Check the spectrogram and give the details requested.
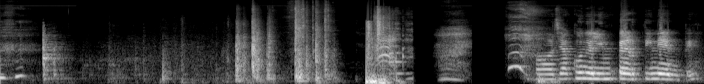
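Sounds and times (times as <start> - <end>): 
rapid wooden knocks and clatters of a person tumbling among chairs: 1.0 - 3.4
speech: 5.4 - 7.0.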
